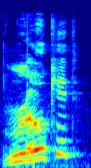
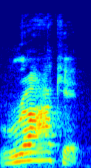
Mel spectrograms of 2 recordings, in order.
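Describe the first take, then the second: First: Rocket as a higher ROH-kit question. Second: Rocket with an open "ah"; your rocket. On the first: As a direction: ask "Rocket" with a long oh, pitched up. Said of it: "I say rocket". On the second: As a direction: say "Rocket" as RAH-kit. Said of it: "you say rocket". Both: Shown as a demonstration.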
